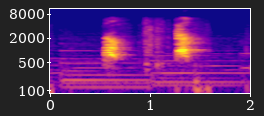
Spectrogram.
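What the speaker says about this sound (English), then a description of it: "Just sit there barking." A dog barks twice indoors at home, two short close barks about three-quarters of a second apart over a quiet background hum.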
